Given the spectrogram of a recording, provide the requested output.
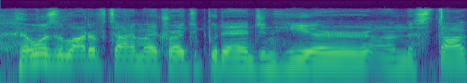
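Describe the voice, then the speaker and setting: A man speaks at medium pitch with a non-native accent and a dark, mellow tone. His intonation is monotone and flat. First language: not English. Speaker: car hobbyist vlogger. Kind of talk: casual tutorial vlog. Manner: halting.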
